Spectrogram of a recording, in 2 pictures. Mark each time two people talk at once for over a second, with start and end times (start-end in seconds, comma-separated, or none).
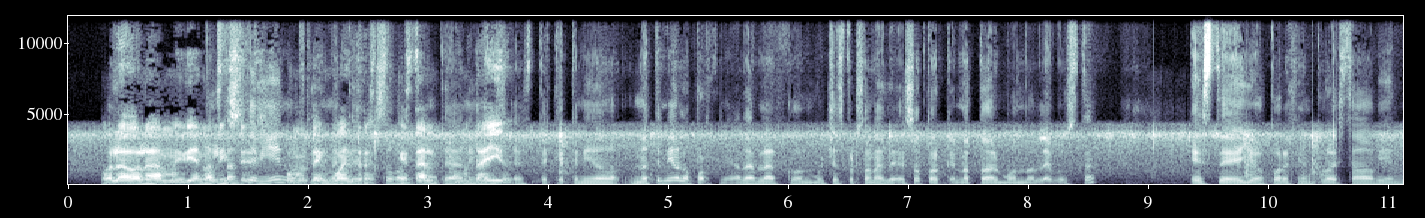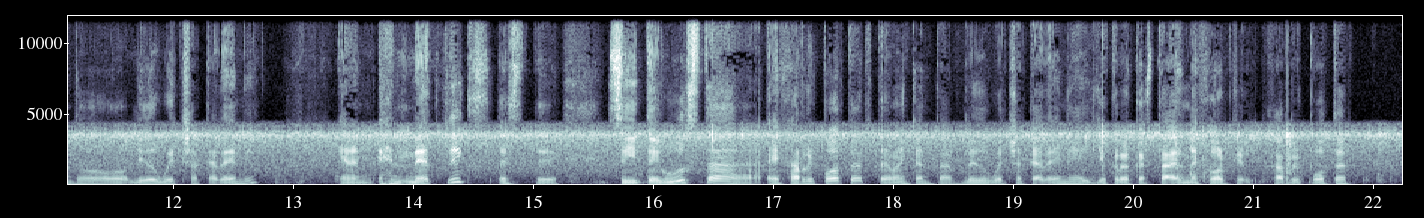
1.1-3.7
